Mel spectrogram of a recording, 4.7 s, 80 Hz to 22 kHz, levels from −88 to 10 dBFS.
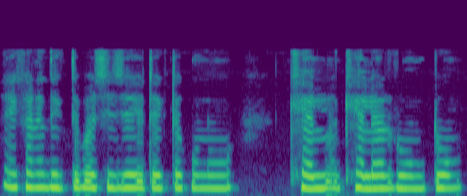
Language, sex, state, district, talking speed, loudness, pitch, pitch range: Bengali, female, Tripura, West Tripura, 140 wpm, -13 LUFS, 255 Hz, 245-265 Hz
